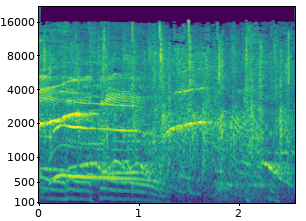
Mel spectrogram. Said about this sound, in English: Singing and clapping.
